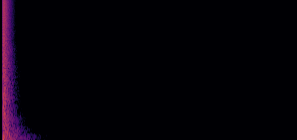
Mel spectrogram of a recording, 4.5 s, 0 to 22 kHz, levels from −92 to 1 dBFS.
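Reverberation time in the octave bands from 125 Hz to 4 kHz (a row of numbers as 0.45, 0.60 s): 0.90, 0.60, 0.50, 0.35, 0.30, 0.30 s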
